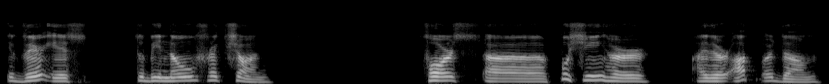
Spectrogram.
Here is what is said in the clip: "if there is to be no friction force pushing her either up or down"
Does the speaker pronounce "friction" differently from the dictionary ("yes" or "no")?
no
